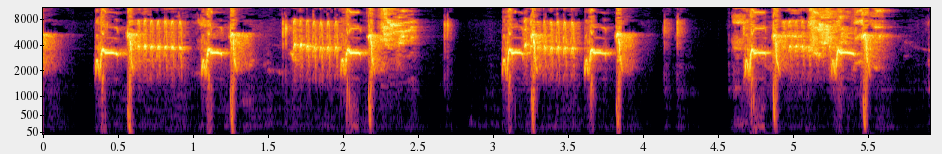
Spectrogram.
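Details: Male bar-winged prinia, a fighting bird that defends its territory, singing loudly and persistently: buzzy, high phrases, each opening with sharp clicks and holding a thin whistled note, in four bursts with short silent gaps.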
